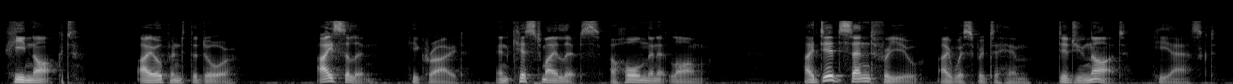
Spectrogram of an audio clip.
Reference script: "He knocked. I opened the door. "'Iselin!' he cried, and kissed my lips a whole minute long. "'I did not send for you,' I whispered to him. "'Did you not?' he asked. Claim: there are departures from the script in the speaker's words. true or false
true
